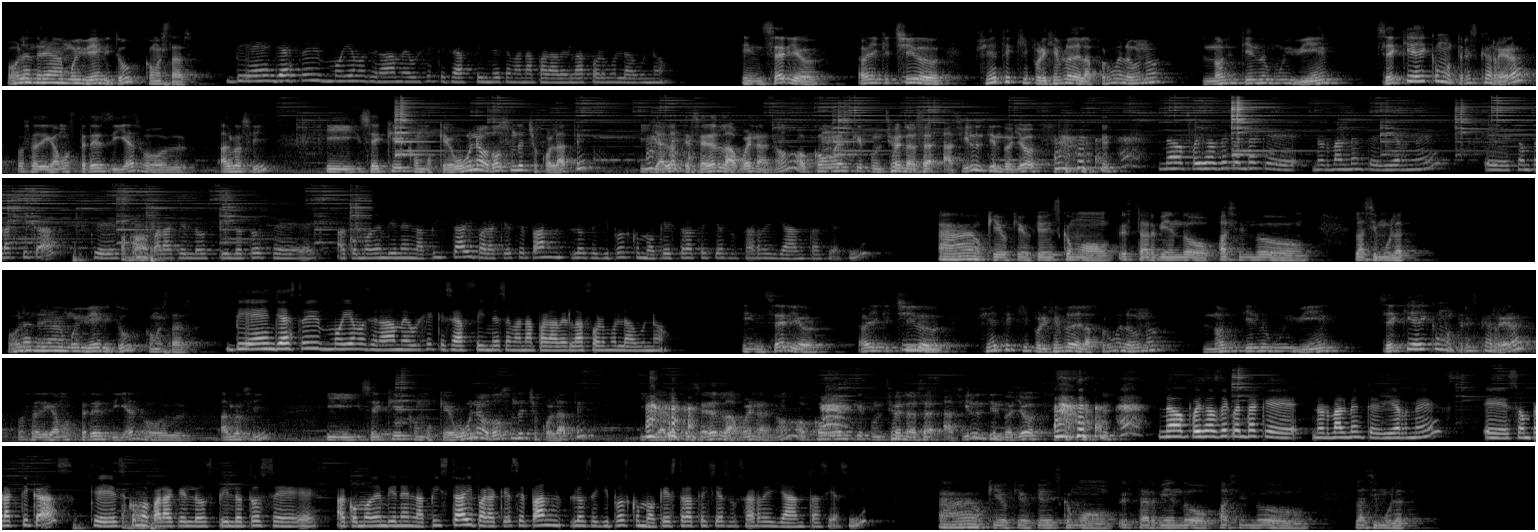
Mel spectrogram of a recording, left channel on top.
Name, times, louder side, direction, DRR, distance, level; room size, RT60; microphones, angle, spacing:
voice 1, 0.1-1.9 7.4-8.2 8.6-9.4 9.8-11.6 12.0-13.3 13.8-15.2 15.5-17.2 17.5-18.3 18.6-21.2 21.7-25.9 31.9-32.1 40.0-43.7 44.2-44.7, left 3 dB, 55° left, 0.7 m, -31 dB
voice 2, 2.2-6.7 9.0-9.4 21.8-22.3 23.5-23.8 25.9-29.7 30.2-31.3 31.6-39.3, right 9 dB, 80° right, 0.3 m, -30 dB
sound 1, 14.3-24.0, right 2 dB, 20° right, 0.5 m, -52 dB
sound 2, 18.1-18.9 19.3-34.4, left 16 dB, 85° left, 0.3 m, -39 dB
8.0 x 5.2 x 6.2 m
head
